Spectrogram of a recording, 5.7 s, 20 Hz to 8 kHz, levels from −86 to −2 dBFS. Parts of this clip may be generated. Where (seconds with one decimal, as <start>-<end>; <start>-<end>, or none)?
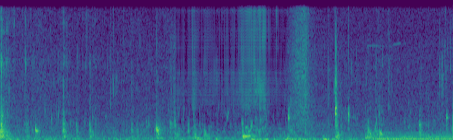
2.2-3.6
